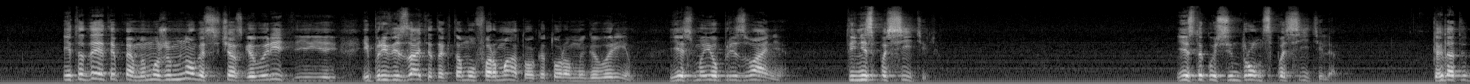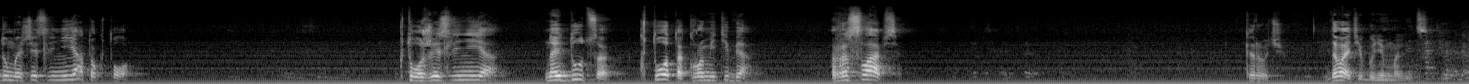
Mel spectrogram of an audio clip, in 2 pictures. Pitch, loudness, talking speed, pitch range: 200 Hz, -18 LUFS, 105 wpm, 180-215 Hz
